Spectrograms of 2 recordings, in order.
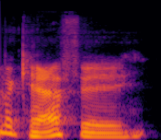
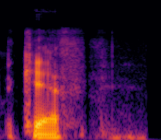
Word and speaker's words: McAfee: Pat McAfee McAfee. I can't say his name right now. McAfee. Yeah, McAfee. like the antivirus McAfee.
